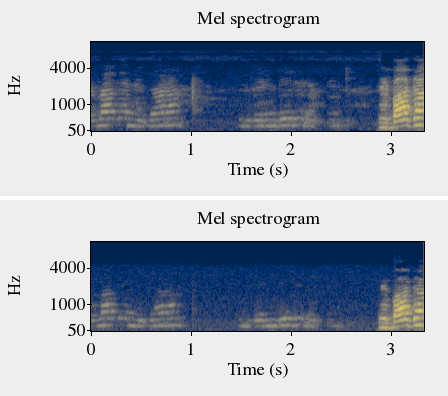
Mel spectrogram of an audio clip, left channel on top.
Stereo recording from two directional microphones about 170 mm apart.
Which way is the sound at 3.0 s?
45° left (ahead or behind).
